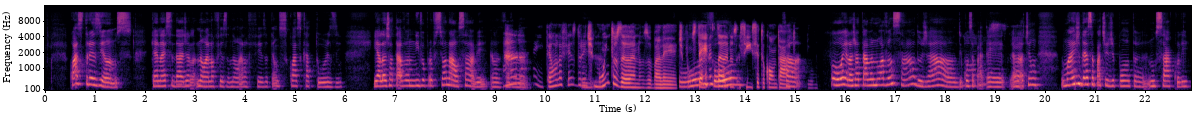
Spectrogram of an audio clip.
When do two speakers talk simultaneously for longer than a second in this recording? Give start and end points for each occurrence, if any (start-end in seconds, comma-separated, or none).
12.6-14.0, 18.2-19.6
